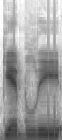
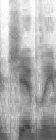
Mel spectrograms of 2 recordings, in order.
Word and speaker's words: Ghibli: What is your favorite Ghibli or Ghibli movie, depending on how you pronounce it?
